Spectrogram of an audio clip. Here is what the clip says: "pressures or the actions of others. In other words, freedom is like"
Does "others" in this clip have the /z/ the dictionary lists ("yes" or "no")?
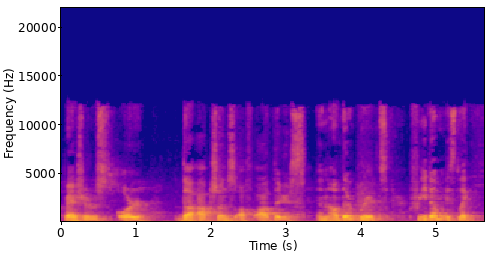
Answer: no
